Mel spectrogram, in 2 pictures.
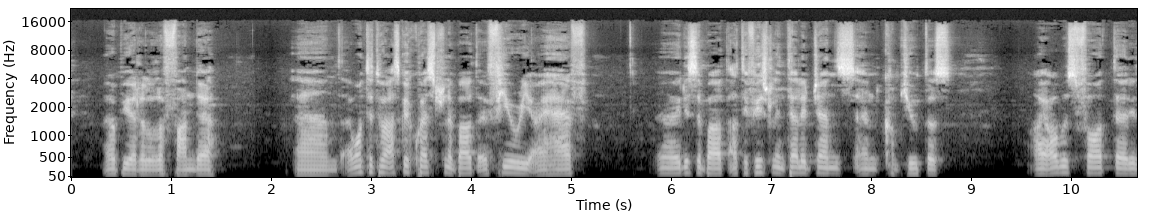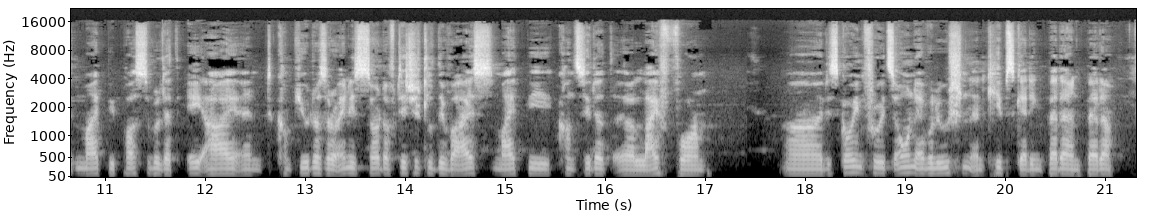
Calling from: Austria; I'm a listener from Austria, Europe.

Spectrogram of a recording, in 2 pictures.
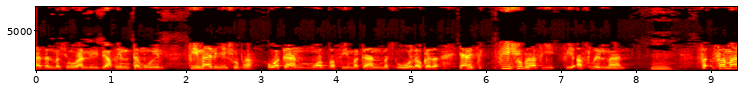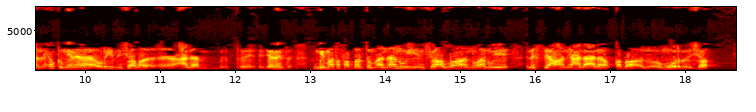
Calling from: Syria

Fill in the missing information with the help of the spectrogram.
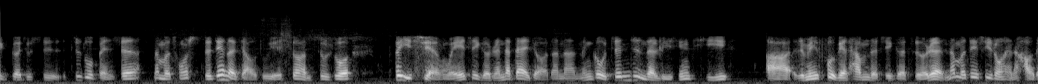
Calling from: Shenzhen, Guangdong, China; 我来自深圳。

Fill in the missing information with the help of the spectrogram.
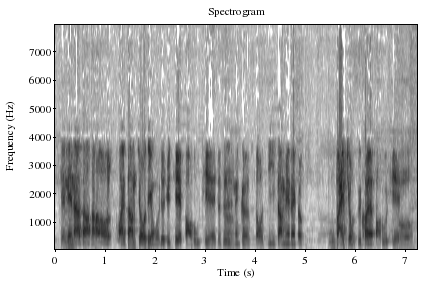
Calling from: Tainan, Taiwan; 我是台南的

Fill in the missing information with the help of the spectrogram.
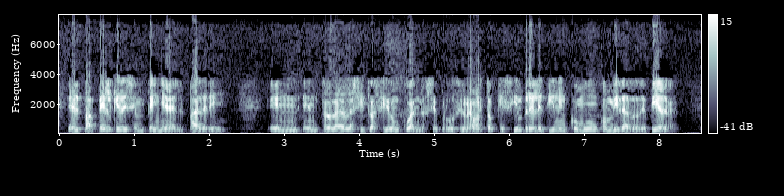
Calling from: Madrid, Community of Madrid, Spain; de Madrid.

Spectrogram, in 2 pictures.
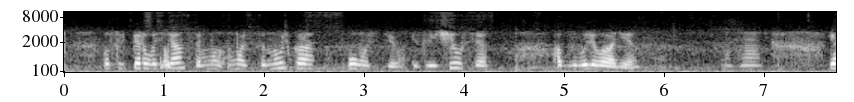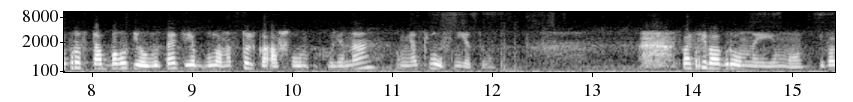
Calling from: Nizhny Novgorod, Nizhny Novgorod Oblast, Russia; Я звоню из Нижнего Новгорода.

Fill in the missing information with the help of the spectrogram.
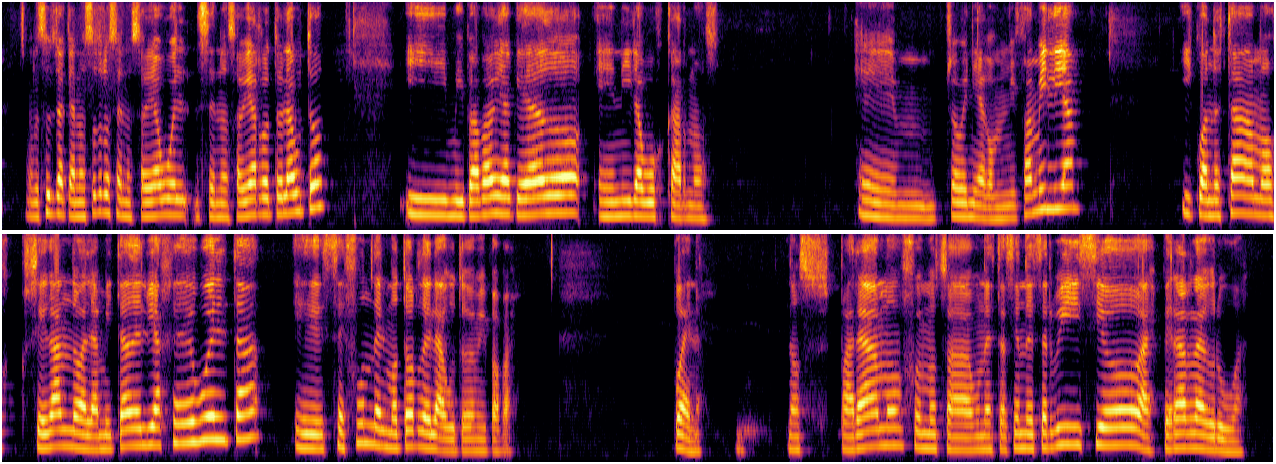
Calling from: Lanús, Buenos Aires Province, Argentina; de Lanús.

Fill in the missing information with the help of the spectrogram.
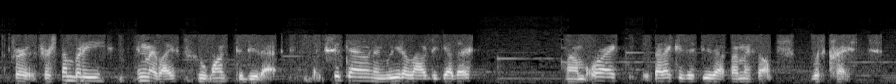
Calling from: New York, United States; I'm calling from New York.

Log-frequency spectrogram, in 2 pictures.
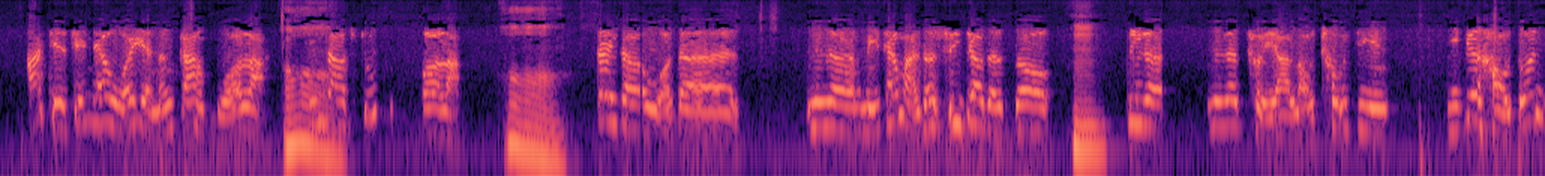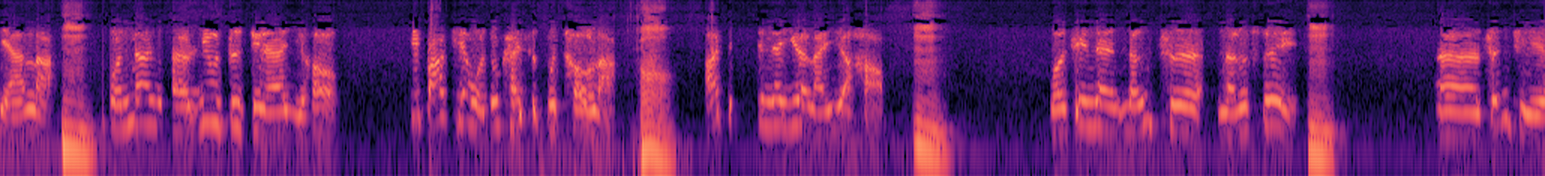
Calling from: Shenzhen, Guangdong, China; 我来自广东深圳。今年79岁了。

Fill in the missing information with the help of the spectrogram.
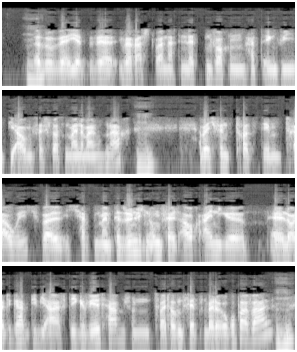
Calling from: Schleswig-Holstein, Germany; Ich komme aus Schleswig-Holstein, also ich habe das alles von außen mitverfolgt.

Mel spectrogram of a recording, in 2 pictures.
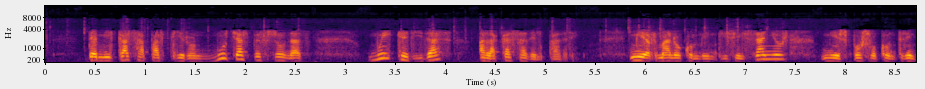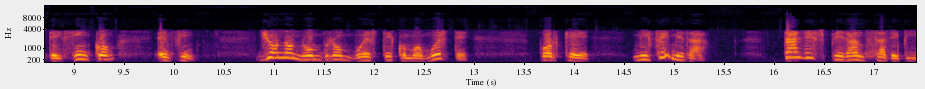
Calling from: Basque Country, Spain; de Guipúzcoa.

